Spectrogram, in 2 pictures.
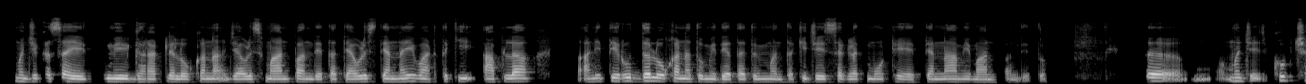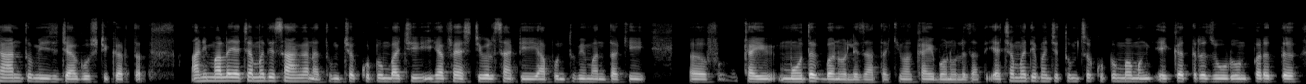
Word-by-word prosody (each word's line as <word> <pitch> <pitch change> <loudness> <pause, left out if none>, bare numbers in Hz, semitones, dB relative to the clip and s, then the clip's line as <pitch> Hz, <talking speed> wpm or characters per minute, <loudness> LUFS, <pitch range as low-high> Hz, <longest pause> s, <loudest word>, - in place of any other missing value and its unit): म्हणजे 145 -1 -2
कसं 150 +1 0
आहे 130 -3 +5
तुम्ही 140 +2 +3
घरातल्या 125 +1 -2
लोकांना 125 +1 0
ज्यावेळेस 125 0 0
मान-पान 125 0 +1
देता, 125 0 -2
त्यावेळेस 130 +2 +1
त्यांनाही 135 +1 +2
वाटतं, 130 - -4
की 285 -3 0 0.2
आपला 145 +2 +2 0.6
आणि 140 +2 -2
वृद्ध 155 -1 +1
लोकांना 145 -3 +2
तुम्ही 130 -2 0
देता. 120 0 +1
तुम्ही 130 0 -1
म्हणता, 120 -1 -3
की - - -2
जे 130 -1 +1
सगळ्यात 125 0 -4
मोठे 125 +1 -4
आहेत, 115 -1 -3
त्यांना 125 +1 -1
आम्ही 125 -1 -2
मान-पान 115 -1 -6
देतो. - - -12 1.0
तर 165 -1 +8 0.2
अ, - - -6 0.5
म्हणजे 150 -13 -2
खूप 185 -1 -1
छान 150 -2 +2
तुम्ही 145 -3 +1
ज्या 130 0 +2
गोष्टी 125 0 -3
करतात - - -2 0.5
आणि 155 +2 +2
मला 165 0 +5
याच्यामध्ये 165 0 +4
सांगा 150 -2 +2
ना, - - 0
तुमच्या 135 +1 -1
कुटुंबाची 145 0 0 0.2
ह्या 140 0 +3
फेस्टिव्हलसाठी 140 -2 +1
आपण 125 +1 -1
तुम्ही 135 -1 -1
म्हणता, 125 -1 -1
की 125 -1 -2 0.5
अ, 125 - 0 0.5
काही 130 -1 +5 0.2
मोदक 135 +3 +6
बनवले 120 -2 +2
जातं 115 +1 -5
किंवा 120 -1 -4
काही 125 -1 +1
बनवलं 120 -1 -1
जातं 115 +1 -8
याच्यामध्ये 160 +4 0
म्हणजे 150 -1 -3
तुमचं 145 +1 -4
कुटुंब 145 -1 -3
मग 140 - +2 0.2
एकत्र 145 +1 +2
जोडून 135 0 +3
परत 140 -1 +2
अ, 140 - +7
135 Hz, 160 wpm, -24 LUFS, 125-145 Hz, 1.0 s, तर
